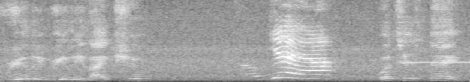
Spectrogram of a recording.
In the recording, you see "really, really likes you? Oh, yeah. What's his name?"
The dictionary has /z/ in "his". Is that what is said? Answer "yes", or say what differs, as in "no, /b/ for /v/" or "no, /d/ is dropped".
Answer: yes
